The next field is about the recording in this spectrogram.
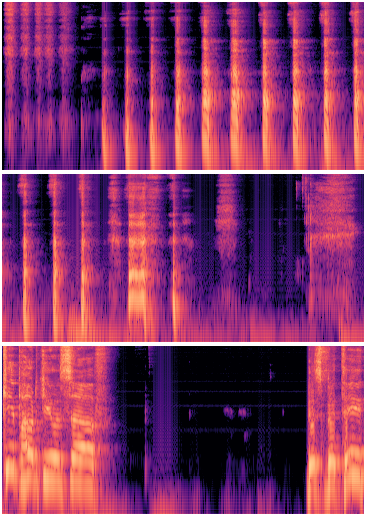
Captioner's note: Ketawa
